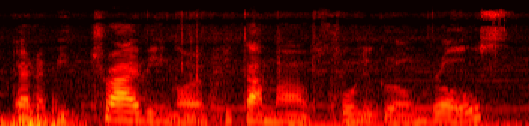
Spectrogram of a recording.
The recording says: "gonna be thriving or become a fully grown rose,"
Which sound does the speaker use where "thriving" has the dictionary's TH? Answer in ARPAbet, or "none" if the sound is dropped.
T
